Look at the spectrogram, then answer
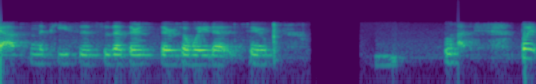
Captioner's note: voice distorting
